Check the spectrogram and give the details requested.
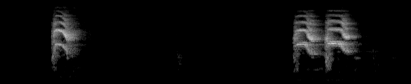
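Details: A yellow ringneck parakeet, kept as a talking pet bird. One harsh, raspy squawk is followed after a pause by two more in quick succession, all in an otherwise silent room.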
